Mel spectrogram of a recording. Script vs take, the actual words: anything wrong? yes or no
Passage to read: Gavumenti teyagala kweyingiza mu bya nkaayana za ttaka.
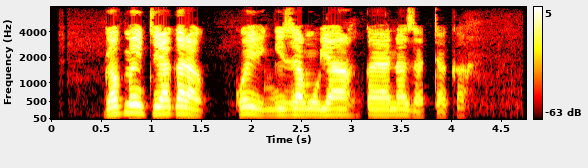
no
